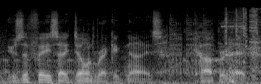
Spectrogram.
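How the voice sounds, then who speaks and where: An actor playing a grim masked vigilante detective in a video game, gravelly, terse and deadpan. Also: male voice, extremely low pitch, normal speed, heavily acted. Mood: briefing. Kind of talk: video game cinematic acting. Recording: loud music behind.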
